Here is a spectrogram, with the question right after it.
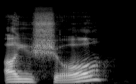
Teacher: the word sure is held before your voice Rises at the end making it sound like a question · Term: held inflection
